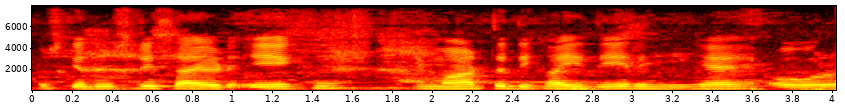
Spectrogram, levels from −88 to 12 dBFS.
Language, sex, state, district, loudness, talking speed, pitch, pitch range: Hindi, female, Haryana, Charkhi Dadri, -17 LUFS, 150 wpm, 185 Hz, 180-195 Hz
